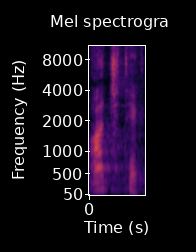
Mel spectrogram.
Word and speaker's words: architect: Architect Architect ฝรั่ง ก็ Architect Architect คือ อะไร อัน นี้ จะ เป็น สี CH จะ เป็น ค ควาย ครับ แล้ว ก็ ต้อง ระวัง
